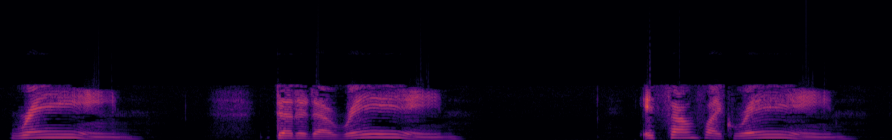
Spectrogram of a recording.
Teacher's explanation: Make rain very musical and put it on two notes. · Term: New information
